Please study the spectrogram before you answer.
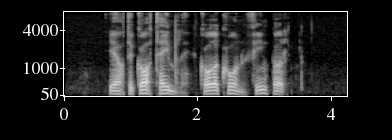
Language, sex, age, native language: Icelandic, male, 40-49, Icelandic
